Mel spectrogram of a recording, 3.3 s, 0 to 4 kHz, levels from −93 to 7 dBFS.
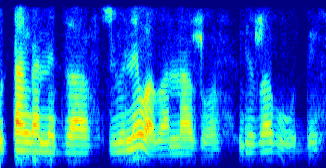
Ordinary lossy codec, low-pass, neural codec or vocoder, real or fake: none; 3.6 kHz; none; real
